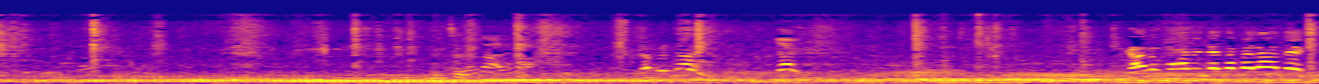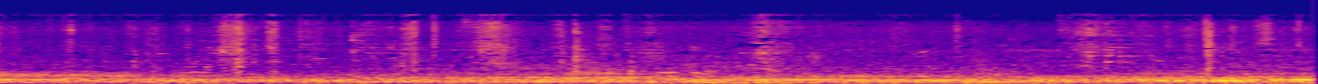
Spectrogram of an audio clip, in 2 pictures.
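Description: Shovels scrape and thud into dirt and rubble.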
